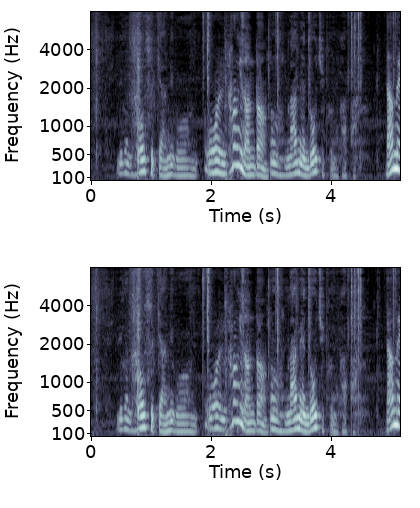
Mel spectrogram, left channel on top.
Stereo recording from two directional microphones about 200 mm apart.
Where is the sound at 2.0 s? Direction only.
35° left (ahead or behind).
